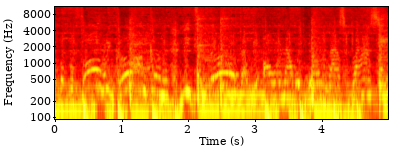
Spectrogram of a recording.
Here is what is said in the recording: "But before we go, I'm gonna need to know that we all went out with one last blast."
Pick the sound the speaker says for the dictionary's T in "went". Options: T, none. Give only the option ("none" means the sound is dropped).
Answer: none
